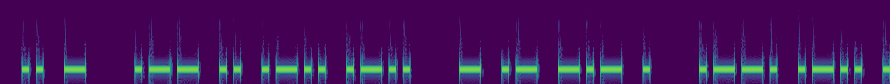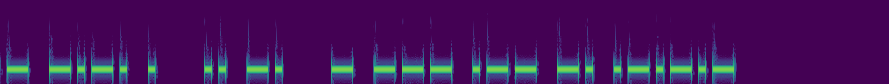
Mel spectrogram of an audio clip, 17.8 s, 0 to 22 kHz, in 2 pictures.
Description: Morse code, heard as a keyed tone, about 17 wpm, 700 Hz. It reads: IT WILL TAKE PLACE IN TOWN.
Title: Sentences from Top 1000 Words - Review Part 2 - 17wpm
